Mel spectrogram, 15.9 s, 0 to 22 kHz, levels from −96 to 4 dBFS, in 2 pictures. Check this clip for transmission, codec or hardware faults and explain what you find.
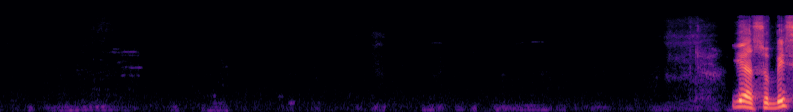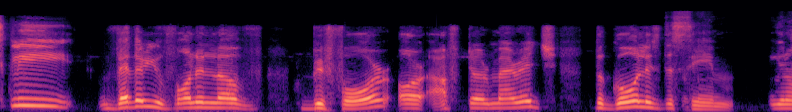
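One transmission fault is audible in this speech. From 8.64 s to 15.47 s, a call bitrate drop makes the voice turn rough and muffled, with the top end narrowing from 12 kHz to 8 kHz. The encoder was throttled, which fits a fall from about 32 to 10 kbps, held at its lowest for about 4.5 s, so coding becomes coarser and higher frequencies are discarded.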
